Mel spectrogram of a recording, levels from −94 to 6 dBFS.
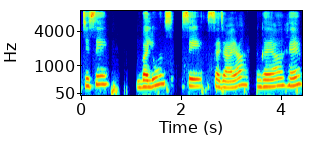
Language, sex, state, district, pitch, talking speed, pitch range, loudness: Hindi, male, Madhya Pradesh, Dhar, 220 Hz, 80 wpm, 200-240 Hz, -16 LUFS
